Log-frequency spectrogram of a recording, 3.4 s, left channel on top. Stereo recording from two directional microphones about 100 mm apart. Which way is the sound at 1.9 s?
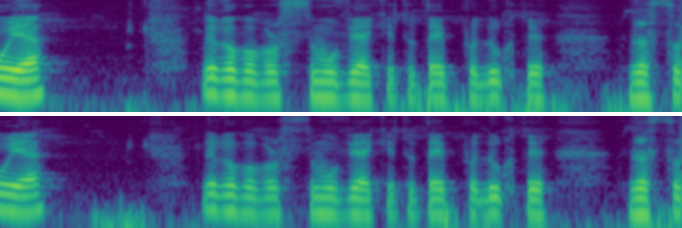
15° left (ahead or behind).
